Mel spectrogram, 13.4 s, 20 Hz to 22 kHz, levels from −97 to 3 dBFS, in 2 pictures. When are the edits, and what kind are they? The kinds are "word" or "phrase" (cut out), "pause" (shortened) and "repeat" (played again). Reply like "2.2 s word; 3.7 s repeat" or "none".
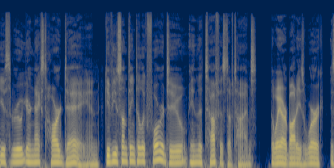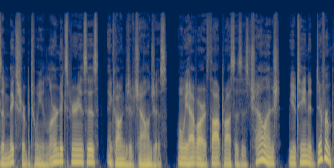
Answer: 2.0 s pause; 5.3 s pause; 6.5 s pause; 8.7 s pause; 10.1 s pause; 12.3 s pause

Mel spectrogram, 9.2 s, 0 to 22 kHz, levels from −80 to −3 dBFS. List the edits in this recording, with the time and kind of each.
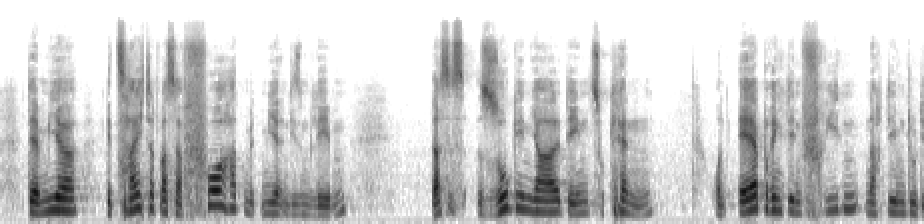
none

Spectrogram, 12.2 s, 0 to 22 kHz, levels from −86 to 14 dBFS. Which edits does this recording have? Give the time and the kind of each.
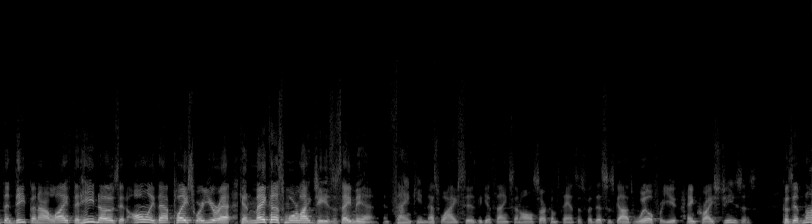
3.6 s pause; 5.7 s pause; 10.3 s pause

